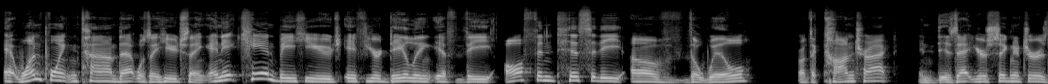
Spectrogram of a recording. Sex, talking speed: male, 190 wpm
